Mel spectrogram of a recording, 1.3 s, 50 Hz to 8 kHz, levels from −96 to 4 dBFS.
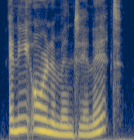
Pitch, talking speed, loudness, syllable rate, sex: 215 Hz, 180 wpm, -16 LUFS, 6.4 syllables/s, female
